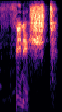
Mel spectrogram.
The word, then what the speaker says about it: finished: where we add ed the ED past tense pronunciation behind an unvoiced sound is teed finished finished and washed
